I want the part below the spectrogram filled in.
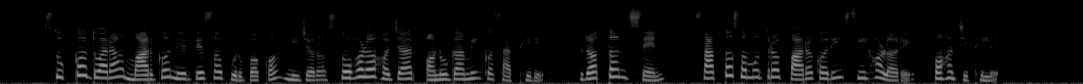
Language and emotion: Odia, neutral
